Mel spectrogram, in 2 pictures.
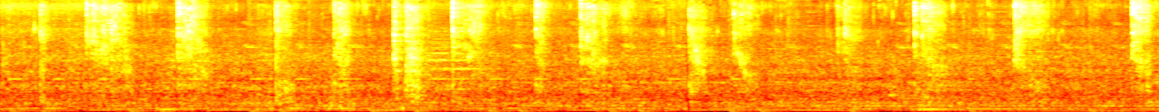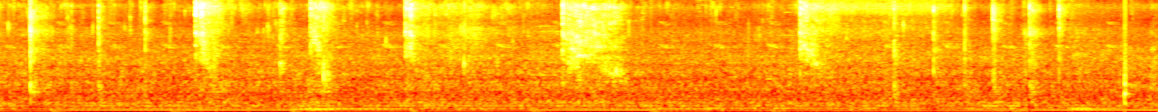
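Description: Pav bhaji vegetables are stirred and mixed in a hot pan, with repeated scraping and clacking of a utensil against metal over a continuous low sizzle, steady and close throughout.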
